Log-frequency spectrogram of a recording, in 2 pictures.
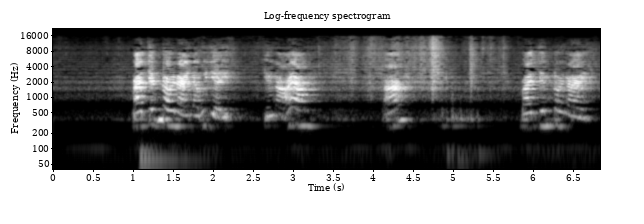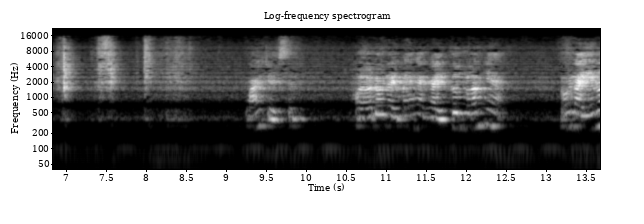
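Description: A middle-aged woman talks with animation close by, in short bursts.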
